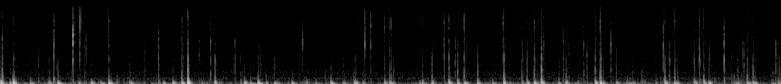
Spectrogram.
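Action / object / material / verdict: tap / plastic-wrapped flat cardboard package / plastic, cardboard / none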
